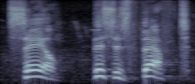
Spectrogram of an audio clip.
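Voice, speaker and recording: An actor playing a righteous, impassioned young warrior in a game cutscene, with a formal and intense delivery. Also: male voice, sits high, slow pace. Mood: outraged. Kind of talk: dramatic game cutscene acting.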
